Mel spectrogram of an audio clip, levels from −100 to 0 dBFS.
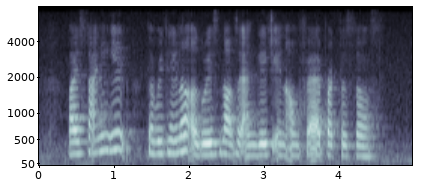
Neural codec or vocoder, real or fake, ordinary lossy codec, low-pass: none; real; none; 7.2 kHz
